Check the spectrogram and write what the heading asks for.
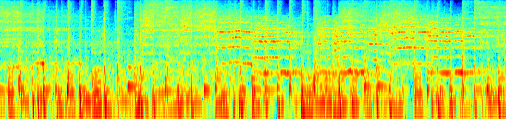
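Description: Live reggae band playing, led by drum kit with a steady bass drum and snare over a bass line. Held higher notes from another instrument come in about three seconds in.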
